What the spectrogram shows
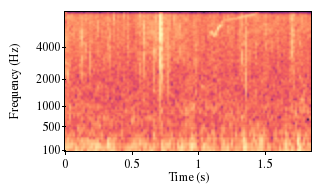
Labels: {"label": "biophony, dolphin", "recorder": "SoundTrap 500"}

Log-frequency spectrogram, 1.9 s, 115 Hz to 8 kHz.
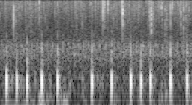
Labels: {"label": "biophony, pulse", "recorder": "SoundTrap 500"}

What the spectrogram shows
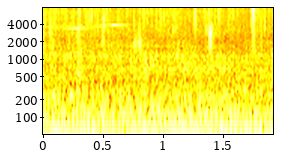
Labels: {"label": "biophony, dolphin", "recorder": "SoundTrap 500"}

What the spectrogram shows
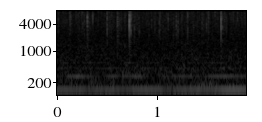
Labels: {"label": "biophony, midshipman", "recorder": "SoundTrap 500"}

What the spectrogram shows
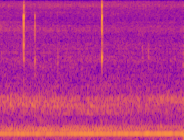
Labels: {"label": "anthrophony, boat engine", "recorder": "HydroMoth"}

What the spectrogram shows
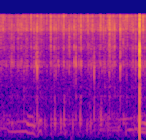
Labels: {"label": "biophony, cascading saw", "recorder": "HydroMoth"}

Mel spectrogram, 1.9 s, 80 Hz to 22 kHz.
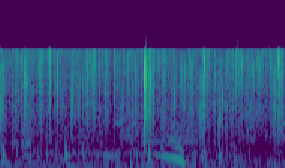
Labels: {"label": "biophony, cascading saw", "recorder": "SoundTrap 600 or HydroMoth"}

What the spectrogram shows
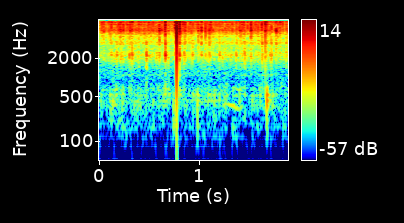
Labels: {"label": "biophony", "recorder": "HydroMoth"}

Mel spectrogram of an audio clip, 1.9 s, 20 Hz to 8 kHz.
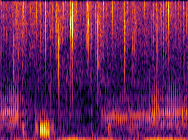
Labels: {"label": "biophony, croak", "recorder": "SoundTrap 500"}
{"label": "biophony", "recorder": "SoundTrap 500"}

